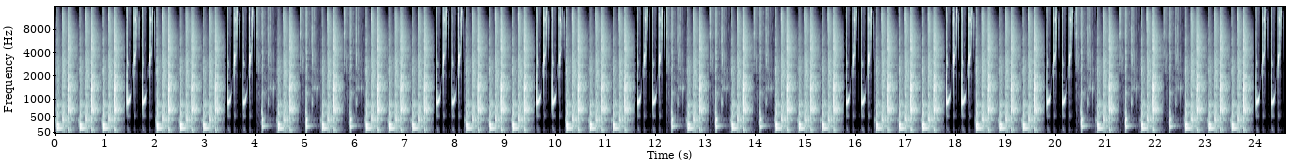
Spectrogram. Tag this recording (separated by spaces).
percussion loop water rain drop bubble drum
